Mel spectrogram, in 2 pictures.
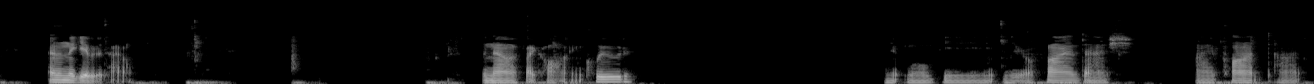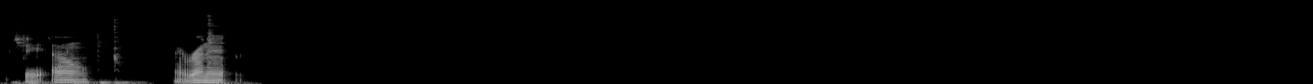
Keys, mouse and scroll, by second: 1.8-5.5 typing, 8.3 shift+", 10.0 0, 11.4-14.6 typing, 15.2 Return.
